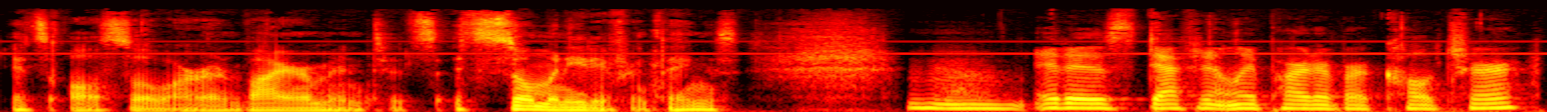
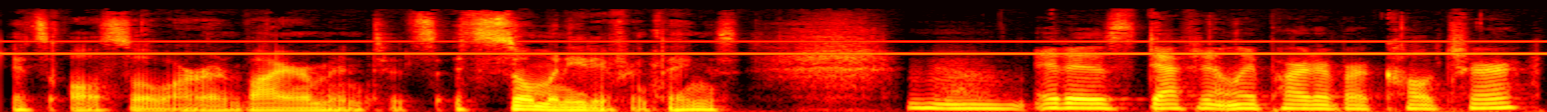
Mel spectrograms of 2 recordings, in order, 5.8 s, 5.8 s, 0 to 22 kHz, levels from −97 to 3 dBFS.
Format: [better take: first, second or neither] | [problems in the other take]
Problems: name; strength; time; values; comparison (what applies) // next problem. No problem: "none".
first | high-pitched whine; loud; throughout; 3 kHz, 9 dB below the speech; faint in the first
